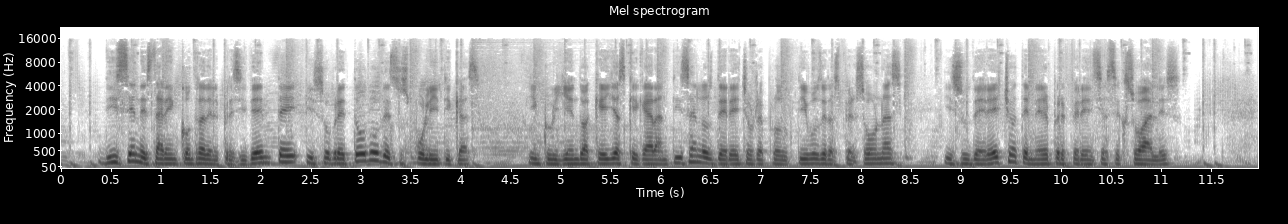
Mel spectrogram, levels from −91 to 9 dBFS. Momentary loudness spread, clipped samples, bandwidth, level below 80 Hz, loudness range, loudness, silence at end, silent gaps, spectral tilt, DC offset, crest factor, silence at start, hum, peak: 13 LU; under 0.1%; 16 kHz; -38 dBFS; 4 LU; -21 LUFS; 0 s; none; -6 dB/octave; under 0.1%; 16 dB; 0 s; none; -4 dBFS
